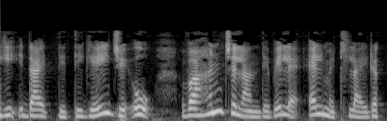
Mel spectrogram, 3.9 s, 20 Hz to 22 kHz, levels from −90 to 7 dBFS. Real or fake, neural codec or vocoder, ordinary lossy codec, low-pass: real; none; none; none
